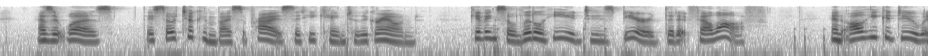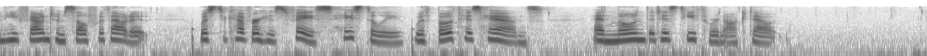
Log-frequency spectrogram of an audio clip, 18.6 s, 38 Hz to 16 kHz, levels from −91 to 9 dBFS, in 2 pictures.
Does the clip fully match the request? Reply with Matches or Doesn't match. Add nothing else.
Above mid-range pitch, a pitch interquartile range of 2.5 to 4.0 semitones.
Matches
